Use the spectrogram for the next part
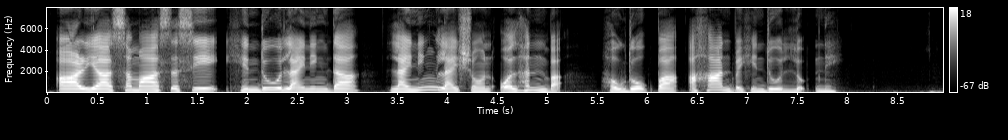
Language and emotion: Manipuri, neutral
